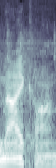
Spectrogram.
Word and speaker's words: Nikon: No, you gotta go with Nikon. They've just been around the longest. Actually, it's pronounced Nikon.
